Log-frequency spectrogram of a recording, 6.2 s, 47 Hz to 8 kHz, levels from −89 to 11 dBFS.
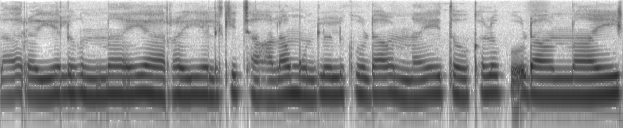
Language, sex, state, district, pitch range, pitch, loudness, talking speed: Telugu, female, Andhra Pradesh, Anantapur, 175-185 Hz, 180 Hz, -15 LUFS, 115 wpm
